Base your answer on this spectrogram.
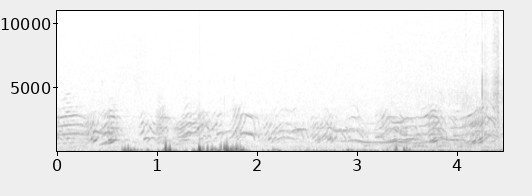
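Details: Pack of coyotes singing in the mountains of Northern New Mexico on an evening as a monsoon storm starts to roll in; overlapping wavering yips and quavering howls rise and fall, with low rumbling thumps beneath.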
